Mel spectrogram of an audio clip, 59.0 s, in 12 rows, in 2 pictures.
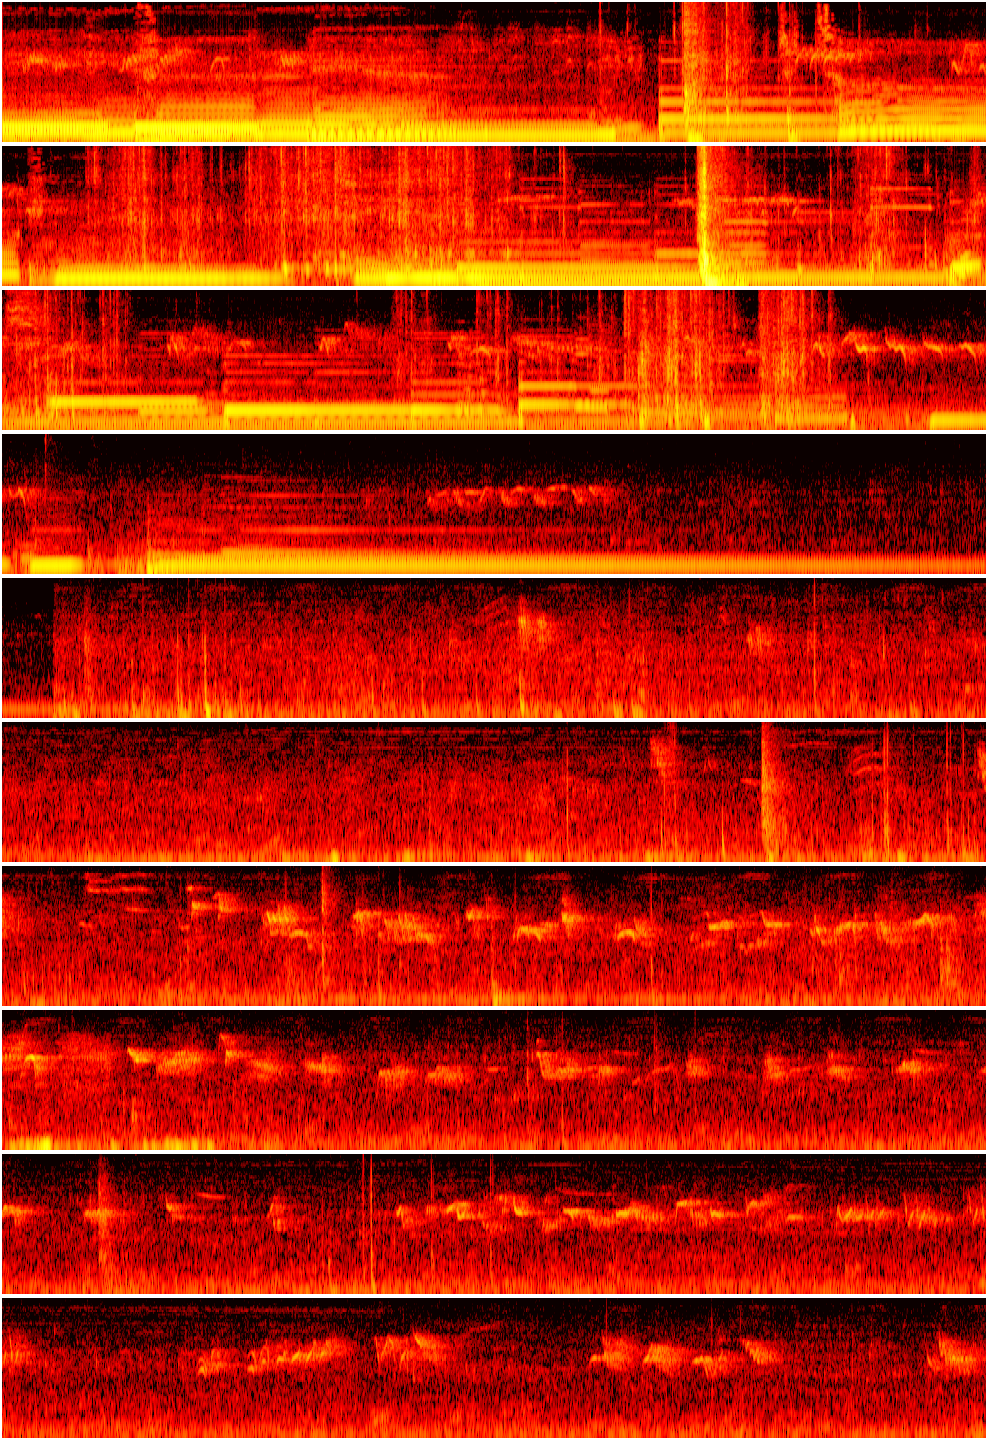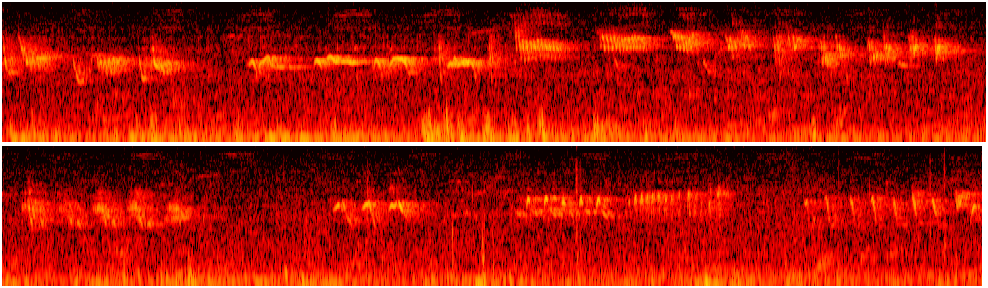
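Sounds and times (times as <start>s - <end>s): small birds twittering: 0.0s - 15.2s, 19.8s - 59.0s.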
